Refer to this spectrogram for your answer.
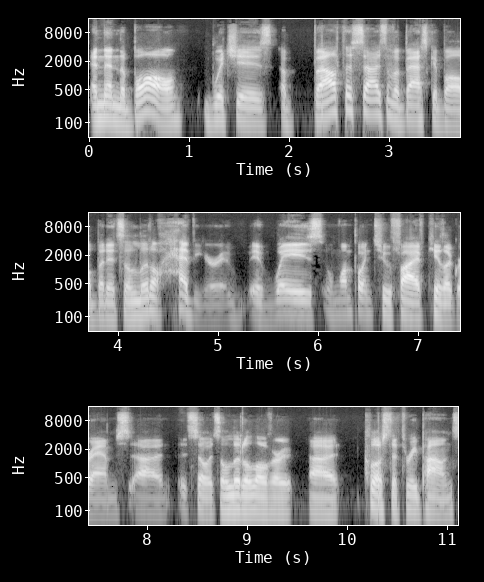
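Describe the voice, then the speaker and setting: A man with an Upper Midwest accent, medium pitch and ordinary pitch variation, in dry, close sound with no echo on a very clean recording with a silent background. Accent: Upper Midwest American. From southwest Michigan, rural. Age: 30s. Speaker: Paralympic athlete. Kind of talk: interview.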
